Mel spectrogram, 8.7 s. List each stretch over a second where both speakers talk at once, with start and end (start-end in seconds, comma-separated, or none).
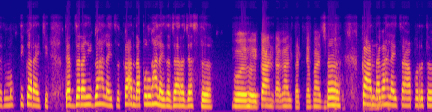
none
